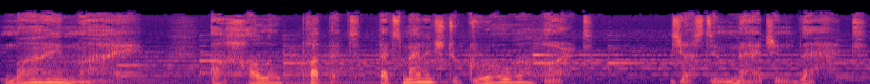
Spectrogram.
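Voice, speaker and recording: A man voicing a cold villain mastermind in a video game, deliberate, condescending and menacing. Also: lowish voice, very animated, full character voice. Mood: mocking. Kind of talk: animated video game voice acting. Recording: loud music behind the voice.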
